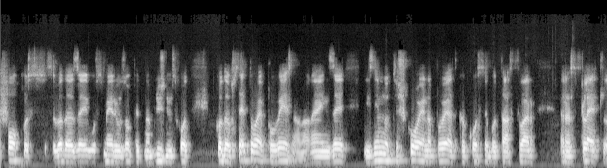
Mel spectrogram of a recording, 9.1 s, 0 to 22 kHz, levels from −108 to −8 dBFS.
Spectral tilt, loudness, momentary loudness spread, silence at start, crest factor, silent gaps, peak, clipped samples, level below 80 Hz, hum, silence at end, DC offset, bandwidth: -6 dB/octave; -17 LUFS; 6 LU; 0 s; 14 dB; none; -2 dBFS; under 0.1%; -56 dBFS; none; 0 s; under 0.1%; 7.4 kHz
